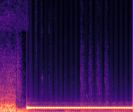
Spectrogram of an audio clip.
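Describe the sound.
Steady telephone dial tone after dialing: a continuous, loud mid-pitched hum that starts abruptly after a brief burst of noise and holds unchanged for nearly two seconds.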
